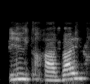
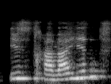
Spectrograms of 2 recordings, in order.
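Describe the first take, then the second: First: The final -ent of the verb is silent. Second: The final -ent of the verb is pronounced. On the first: The speaker calls it right. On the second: The speaker calls it wrong.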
